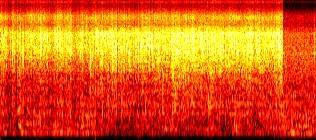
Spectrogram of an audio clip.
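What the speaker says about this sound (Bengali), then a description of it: "আমরা এখন একটু এলাচি দারচিনি দেবো, একটু জিরা সম্বাদ দেবো, আর একটা তেজপাতা দেবো, দিয়ে পেঁয়াজটা দিয়ে দেবো।" Cardamom, cinnamon, cumin, bay leaf and onion fry in hot oil with a loud, continuous hiss and crackle that holds steady and then drops slightly near the end. No one speaks.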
